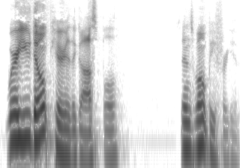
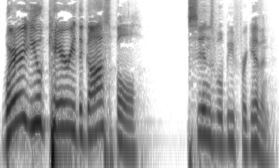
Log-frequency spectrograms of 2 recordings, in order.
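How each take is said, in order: First: Grave, quiet. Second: Emphatic proclamation. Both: Retold or imitated. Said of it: "and he's saying".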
